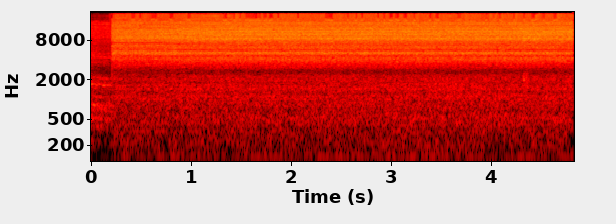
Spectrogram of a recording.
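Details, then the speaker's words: 200W BTL amplifier after swapping in OPA2134 op-amps, master control at full: constant even hiss with faint low hum underneath; still noisy, same or worse, cause not pinned down. "I would have thought that there'd be some difference. So turn it on, wait for the relay. Okay. Well, it's still noisy."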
